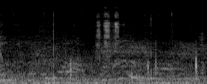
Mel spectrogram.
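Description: Caged budgerigars chirping and chattering in short, scattered calls, with people's voices in the background.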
